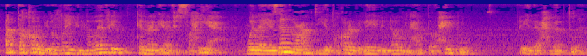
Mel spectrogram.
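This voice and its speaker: A woman with an Egyptian accent giving a fast, animated religious lesson to women, mixing everyday speech with recited scripture. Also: fairly low pitch, a little hiss or hum. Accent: Egyptian Arabic. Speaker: religious teacher. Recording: echoey room, voice from far off.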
